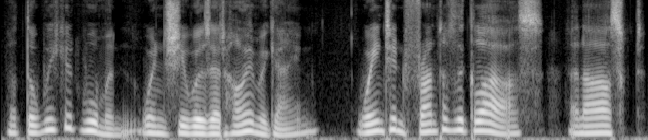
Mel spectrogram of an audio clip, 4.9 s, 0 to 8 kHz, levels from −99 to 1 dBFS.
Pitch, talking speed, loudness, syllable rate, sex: 170 Hz, 220 wpm, -17 LUFS, 5.1 syllables/s, male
